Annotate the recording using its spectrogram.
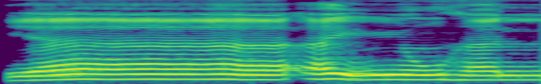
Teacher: یا کے اوپر کھڑا زبر ہے اور مد عارض ہے، دو الف کی مقدار میں کھینچیں گے، حمزہ کو یا کے ساتھ ملانا ہے، یا کے اوپر تشدید زور دیں گے، اور ہا کو آگے لام کے ساتھ ملانا ہے، لام کے اوپر تشدید زور دیں گے۔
